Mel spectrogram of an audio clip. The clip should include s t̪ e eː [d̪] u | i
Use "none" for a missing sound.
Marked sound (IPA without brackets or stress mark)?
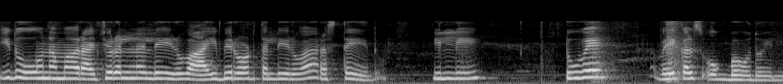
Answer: d̪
